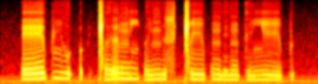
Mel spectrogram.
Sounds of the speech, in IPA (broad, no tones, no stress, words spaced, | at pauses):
eːpʎṳʔ | ǁə̤rŋəʎʔə̤ɲṳs ǁiːpŋe̤ŋke̤ʎiːp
